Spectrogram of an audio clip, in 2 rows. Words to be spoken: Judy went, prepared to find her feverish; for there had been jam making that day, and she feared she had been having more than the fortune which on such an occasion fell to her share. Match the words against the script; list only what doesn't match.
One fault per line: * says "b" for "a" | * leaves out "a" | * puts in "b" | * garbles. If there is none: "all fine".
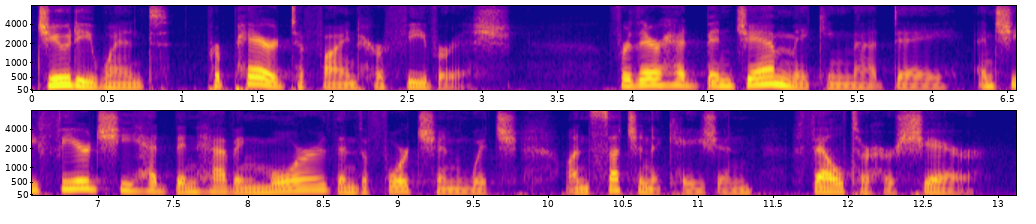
all fine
